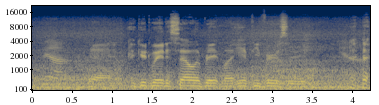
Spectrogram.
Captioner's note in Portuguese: riso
